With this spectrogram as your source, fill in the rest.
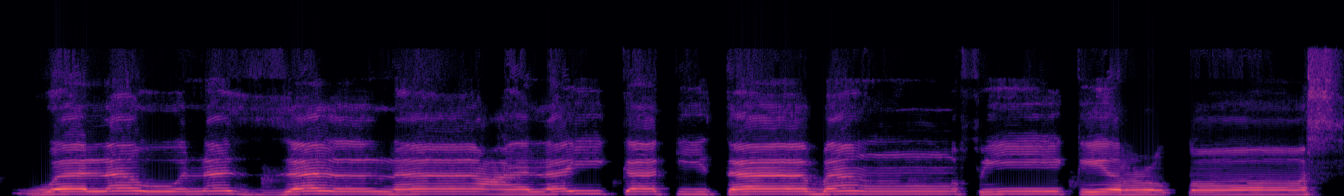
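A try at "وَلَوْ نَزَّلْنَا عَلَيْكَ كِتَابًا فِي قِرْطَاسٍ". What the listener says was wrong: Yang ini bacanya harusnya tipis apa tebal? Tebal, tapi dibaca tipis. Kadang-kadang di otak kita benar, udah tebal, tapi ternyata mulutnya nggak sinkron.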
